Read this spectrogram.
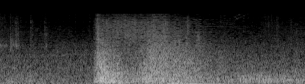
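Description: A heavy metal door slides open with a loud whoosh.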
